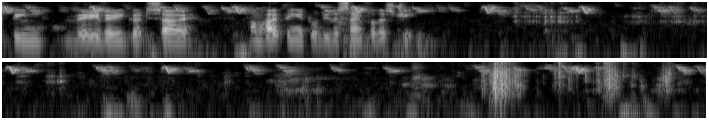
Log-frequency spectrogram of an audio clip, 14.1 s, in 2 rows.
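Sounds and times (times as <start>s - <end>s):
bird chirping: 0.0s - 14.0s
plastic bag crinkling: 11.8s - 14.0s.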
